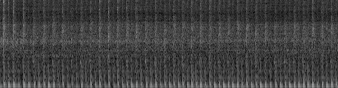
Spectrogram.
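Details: Honda Tiger single-cylinder engine at idle during restoration: fairly smooth, but a sharp chuffing puff on each firing stroke from an exhaust leak, as only one exhaust bolt is fitted; the Tiger's usual clutch clatter is also present.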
